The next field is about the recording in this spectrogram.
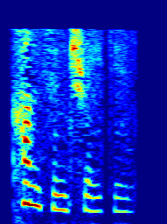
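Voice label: "concentrated", English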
